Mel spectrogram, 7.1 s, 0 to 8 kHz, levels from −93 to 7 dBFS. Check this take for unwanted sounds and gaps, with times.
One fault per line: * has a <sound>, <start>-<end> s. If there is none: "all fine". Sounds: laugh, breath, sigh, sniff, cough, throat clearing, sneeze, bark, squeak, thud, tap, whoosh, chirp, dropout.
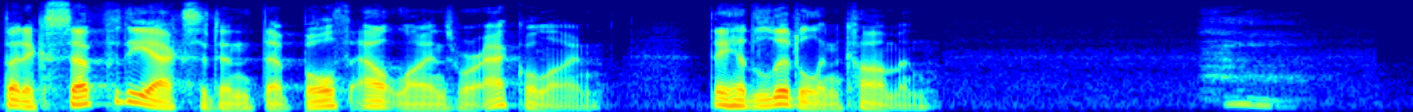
* has a sigh, 6.0-6.7 s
